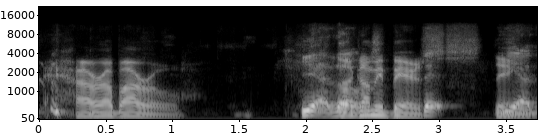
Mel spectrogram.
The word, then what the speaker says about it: Haribo: It's how do you say the Harbro? Is that how you say it? Harbro like eggs? The Haribo.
